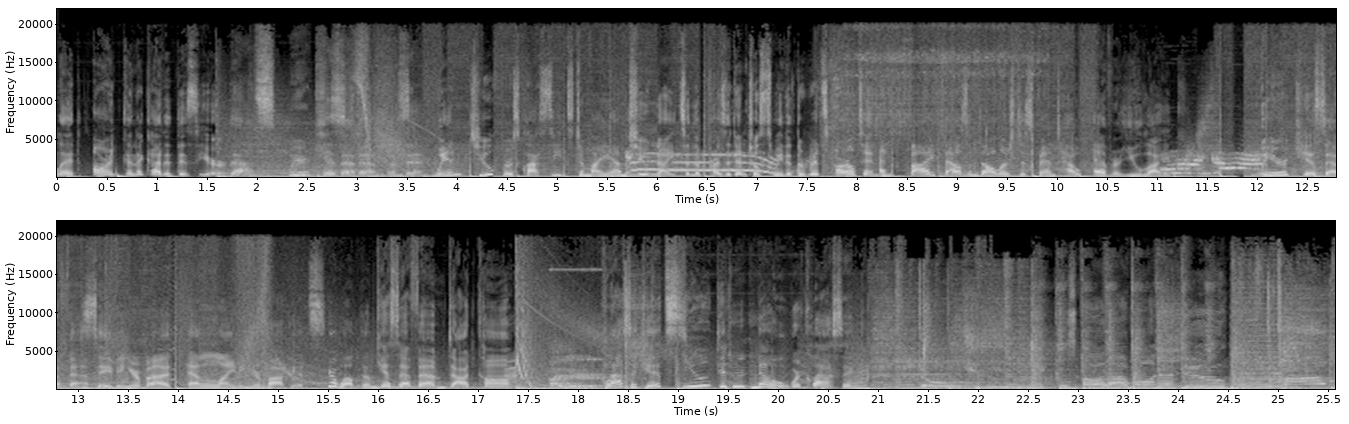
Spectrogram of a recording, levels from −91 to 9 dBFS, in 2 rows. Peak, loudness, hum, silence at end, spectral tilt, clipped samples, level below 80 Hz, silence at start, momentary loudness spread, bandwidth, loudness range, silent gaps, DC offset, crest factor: -2 dBFS; -15 LUFS; none; 0 s; -4.5 dB/octave; under 0.1%; -22 dBFS; 0 s; 4 LU; over 20 kHz; 3 LU; none; under 0.1%; 14 dB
